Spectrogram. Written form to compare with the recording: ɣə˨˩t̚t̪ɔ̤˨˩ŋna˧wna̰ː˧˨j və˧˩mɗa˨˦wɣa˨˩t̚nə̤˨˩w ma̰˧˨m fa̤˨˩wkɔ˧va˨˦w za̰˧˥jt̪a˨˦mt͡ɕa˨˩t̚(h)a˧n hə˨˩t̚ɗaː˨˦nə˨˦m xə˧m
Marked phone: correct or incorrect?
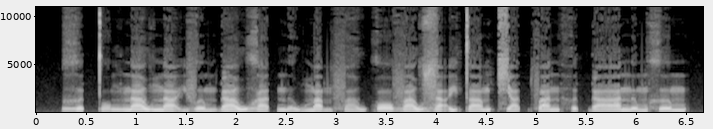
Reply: incorrect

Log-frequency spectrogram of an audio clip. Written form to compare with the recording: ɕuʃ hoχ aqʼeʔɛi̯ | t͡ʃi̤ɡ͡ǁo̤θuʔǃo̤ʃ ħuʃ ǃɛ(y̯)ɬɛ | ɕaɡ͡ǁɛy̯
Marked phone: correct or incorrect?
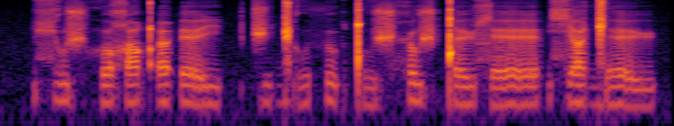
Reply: correct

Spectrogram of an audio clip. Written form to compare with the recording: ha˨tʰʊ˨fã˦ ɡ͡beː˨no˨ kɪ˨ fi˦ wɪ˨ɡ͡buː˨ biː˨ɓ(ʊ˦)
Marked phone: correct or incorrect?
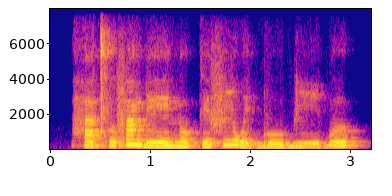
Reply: correct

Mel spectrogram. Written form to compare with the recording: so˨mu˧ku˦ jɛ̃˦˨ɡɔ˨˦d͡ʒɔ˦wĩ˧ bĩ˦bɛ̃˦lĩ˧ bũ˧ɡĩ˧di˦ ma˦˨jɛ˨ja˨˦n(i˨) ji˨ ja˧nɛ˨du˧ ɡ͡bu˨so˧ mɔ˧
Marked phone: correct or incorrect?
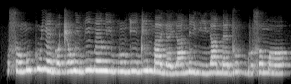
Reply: incorrect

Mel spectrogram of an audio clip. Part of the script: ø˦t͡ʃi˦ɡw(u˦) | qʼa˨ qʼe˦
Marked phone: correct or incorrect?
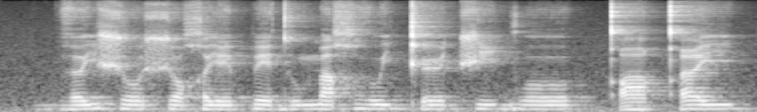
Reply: incorrect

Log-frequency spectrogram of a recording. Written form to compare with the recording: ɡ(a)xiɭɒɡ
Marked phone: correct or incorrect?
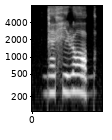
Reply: incorrect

